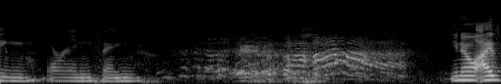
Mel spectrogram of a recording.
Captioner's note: audience laughing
